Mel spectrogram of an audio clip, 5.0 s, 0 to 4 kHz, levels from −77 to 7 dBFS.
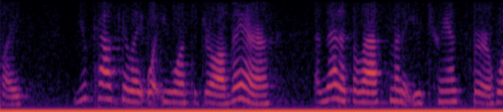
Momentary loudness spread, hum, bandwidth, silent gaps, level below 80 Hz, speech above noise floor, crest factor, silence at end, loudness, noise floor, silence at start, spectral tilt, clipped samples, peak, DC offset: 14 LU; none; 4 kHz; none; -60 dBFS; 21 dB; 20 dB; 0 s; -37 LUFS; -57 dBFS; 0 s; -9 dB/octave; under 0.1%; -18 dBFS; 4%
